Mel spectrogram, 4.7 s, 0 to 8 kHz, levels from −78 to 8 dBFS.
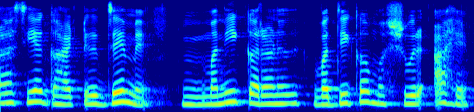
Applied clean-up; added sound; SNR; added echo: none; none; none; none.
